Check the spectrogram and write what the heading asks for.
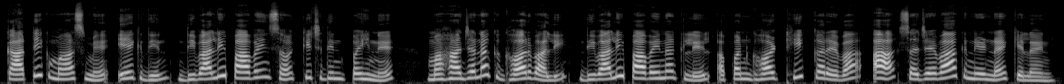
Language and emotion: Maithili, neutral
